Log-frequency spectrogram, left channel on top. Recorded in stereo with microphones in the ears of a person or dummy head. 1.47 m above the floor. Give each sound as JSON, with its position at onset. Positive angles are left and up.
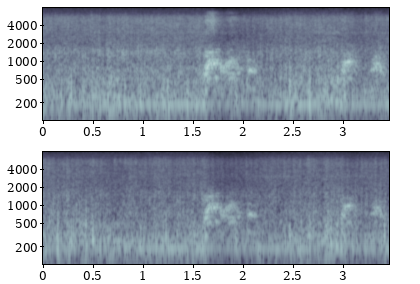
{"t": 1.6, "sound": "a dog barking", "side_deg": 80}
